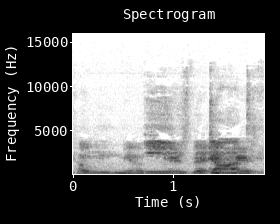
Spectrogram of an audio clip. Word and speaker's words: The Anthemeers: Anthem as in national anthem. Correct. Ears as in Musketeers.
